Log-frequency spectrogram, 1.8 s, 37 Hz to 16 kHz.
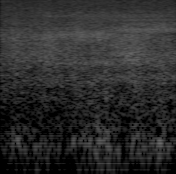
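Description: A strong, hot panhandle wind blows around an outdoor honey harvest on a 105-degree day. It comes as a continuous low roar buffeting the microphone, with no voices.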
